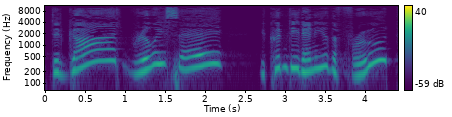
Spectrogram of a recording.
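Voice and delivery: high, slow, sly voice of the tempter; tempting serpent. Retold or imitated. The enemy questions Eve in the garden, sly and drawn out. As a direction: draw out the doubt like the serpent in the garden. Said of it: "just like the enemy did to Adam and Eve".

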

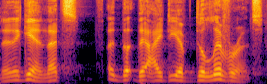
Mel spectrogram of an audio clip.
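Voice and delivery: ordinary delivery

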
